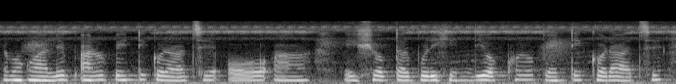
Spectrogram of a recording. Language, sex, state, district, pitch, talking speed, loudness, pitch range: Bengali, female, Assam, Hailakandi, 200 Hz, 135 wpm, -15 LUFS, 190-205 Hz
